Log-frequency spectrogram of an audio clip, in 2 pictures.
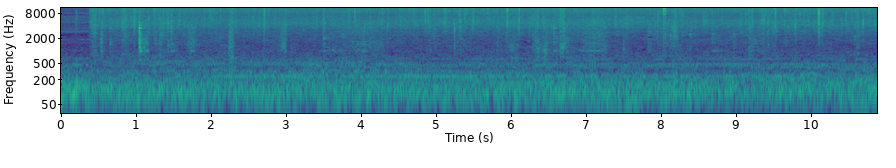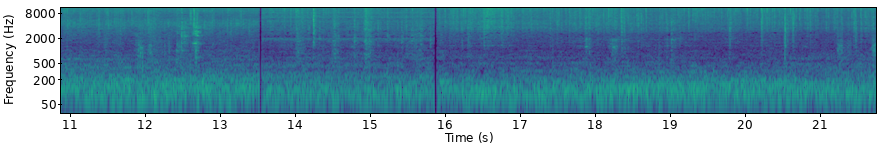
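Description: Cheese-topped hamburger patties frying on a griddle: a steady sizzle with scattered sharp pops and crackles of fat.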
